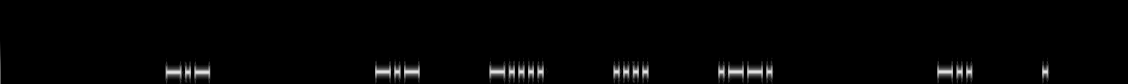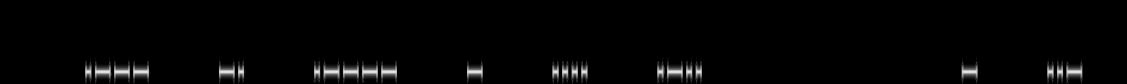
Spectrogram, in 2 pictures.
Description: Morse code, heard as a keyed tone, about 25 wpm, spaced as for 10 wpm, 590 Hz. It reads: K K6HP DE JN1THL TU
